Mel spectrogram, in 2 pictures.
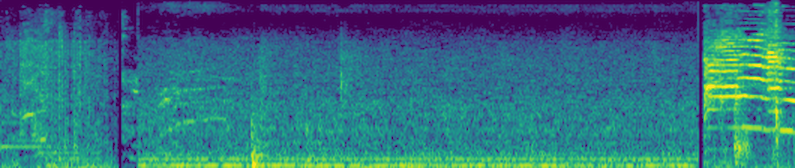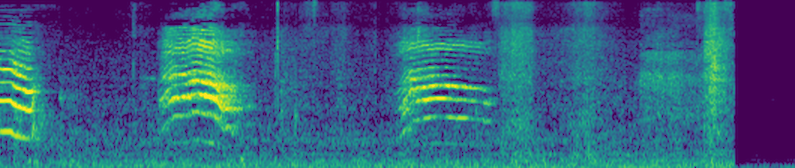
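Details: Kitten meowing and crying, three arched, harmonic meows in quick succession after a steady low hum at the start, with laughter and voices nearby.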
